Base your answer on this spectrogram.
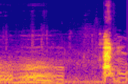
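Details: Rowdy Siberian Huskies, pet dogs, howl when their dad comes home: a wavering, harmonic, moaning howl held for about a second, a short pause, then one sharp high yip; a woman speaks just before.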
